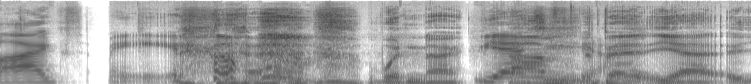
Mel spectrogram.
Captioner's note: group laughing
